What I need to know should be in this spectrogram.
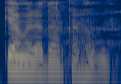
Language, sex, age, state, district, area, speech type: Bengali, female, 60+, West Bengal, Uttar Dinajpur, urban, spontaneous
